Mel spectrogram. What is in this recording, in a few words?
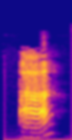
"a", Dutch alphabet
